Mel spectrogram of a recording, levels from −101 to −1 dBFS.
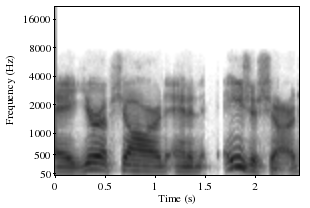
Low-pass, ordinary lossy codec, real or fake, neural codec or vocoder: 7.2 kHz; Opus, 32 kbps; real; none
